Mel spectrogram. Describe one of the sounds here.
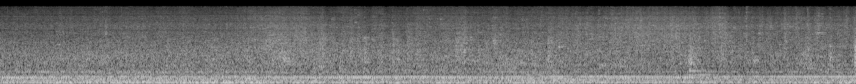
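Scrap metal crunches and clatters inside a shredder.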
